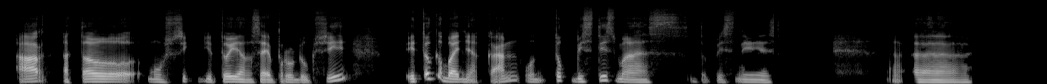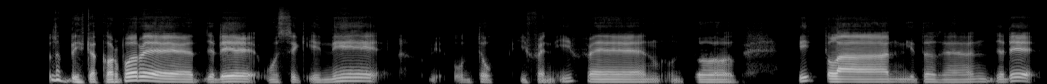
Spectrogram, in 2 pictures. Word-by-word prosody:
art, -, -, +4 dB, 0.2 s
atau 125 Hz, 0 st, +3 dB, 0.2 s
musik 115 Hz, -4 st, -8 dB
gitu 125 Hz, -, -1 dB
yang 115 Hz, -3 st, +2 dB
saya 110 Hz, 0 st, +2 dB
produksi, 110 Hz, -, -4 dB, 0.5 s
itu -, -, 0 dB
kebanyakan 130 Hz, -, 0 dB
untuk 180 Hz, -1 st, -7 dB
bisnis, 130 Hz, +5 st, -4 dB
Mas, 110 Hz, -3 st, -4 dB
untuk -, -, -20 dB
bisnis. 110 Hz, -1 st, -6 dB, 1.4 s
Heeh. 105 Hz, -1 st, -1 dB, 1.3 s
Lebih 185 Hz, -, 0 dB
ke -, -, +1 dB
corporate, 130 Hz, -, +5 dB
jadi 130 Hz, +3 st, +4 dB, 0.2 s
musik 110 Hz, -1 st, -7 dB
ini 155 Hz, +9 st, 0 dB, 0.7 s
untuk 105 Hz, -1 st, -8 dB, 0.2 s
event-event, 115 Hz, -5 st, -1 dB
untuk 110 Hz, -2 st, -3 dB, 0.6 s
iklan, 120 Hz, -7 st, +3 dB
gitu 115 Hz, 0 st, -5 dB
kan. 115 Hz, +3 st, -6 dB
Jadi 155 Hz, +8 st, +1 dB
120 Hz, 80 wpm, -24 LUFS, 110-130 Hz, 1.4 s, corporate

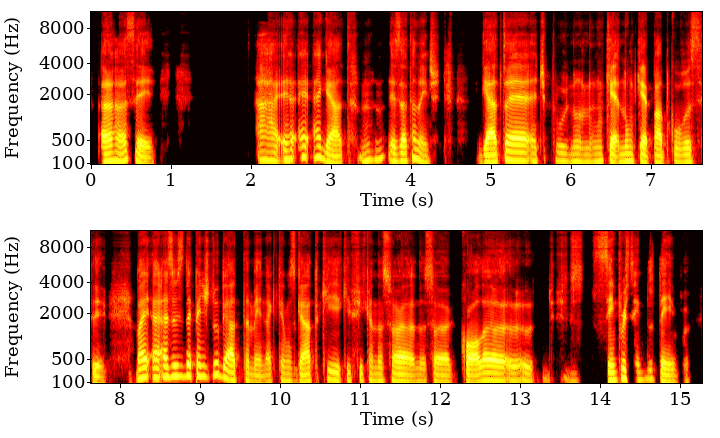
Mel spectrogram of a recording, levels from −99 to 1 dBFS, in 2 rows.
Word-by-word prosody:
Aham, 125 Hz, +2 st, +4 dB
sei. 90 Hz, -10 st, -1 dB, 1.2 s
Ah, 140 Hz, -2 st, -1 dB
é 155 Hz, +1 st, -1 dB
é 185 Hz, 0 st, -1 dB
é -, -, +2 dB
gato. 105 Hz, -7 st, 0 dB
Uhum, 150 Hz, +6 st, -6 dB
exatamente. 125 Hz, -1 st, -1 dB, 0.5 s
Gato 115 Hz, +5 st, +4 dB
é 135 Hz, -3 st, +5 dB
é 120 Hz, -, -4 dB
tipo 125 Hz, +1 st, -7 dB
nã 120 Hz, 0 st, -5 dB
na 115 Hz, 0 st, -7 dB
não 120 Hz, +1 st, -5 dB
quer -, -, +4 dB
não 125 Hz, +1 st, -1 dB
quer 120 Hz, -, +3 dB
papo 110 Hz, -4 st, 0 dB
com 115 Hz, -, -5 dB
você. 110 Hz, -5 st, -3 dB, 0.4 s
Mas, 160 Hz, +2 st, +5 dB
eh, 165 Hz, +2 st, +3 dB
às 175 Hz, -, +4 dB
vezes, 185 Hz, -1 st, 0 dB
depende 195 Hz, -2 st, +1 dB
do 210 Hz, +4 st, -2 dB
gato 125 Hz, -, +2 dB
também, 105 Hz, -5 st, -4 dB
né? 100 Hz, -, -6 dB
Que -, -, -16 dB
tem 120 Hz, -, -6 dB
uns 110 Hz, -, -7 dB
gato 105 Hz, +1 st, 0 dB
que 130 Hz, -4 st, -3 dB
que 125 Hz, -, -8 dB
fica 120 Hz, 0 st, -7 dB
na 110 Hz, 0 st, -5 dB
sua 110 Hz, -3 st, +2 dB
na 105 Hz, 0 st, -9 dB
sua 100 Hz, -1 st, -1 dB
cola 105 Hz, +5 st, +5 dB
hã 120 Hz, -1 st, +2 dB
hã -, -, -9 dB
di 130 Hz, -3 st, -18 dB, 0.2 s
di 115 Hz, -, -12 dB, 0.2 s
100% 130 Hz, 0 st, -1 dB
do 140 Hz, 0 st, -9 dB
tempo. 100 Hz, -4 st, -3 dB
120 Hz, 195 wpm, -22 LUFS, 110-140 Hz, 1.2 s, é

